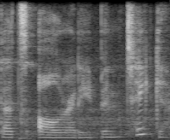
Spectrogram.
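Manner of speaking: hushed, angry half-whisper. Answering visitors who came looking for an item, in a half-whispery, angry voice. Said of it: "his whispery voice ... real whispery and angry".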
